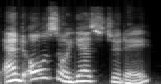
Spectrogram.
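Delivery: usual speaking voice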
